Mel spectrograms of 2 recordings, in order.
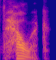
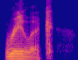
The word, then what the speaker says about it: Ralek: Pronounced Ralek. The R is not an R in Portuguese. So please don't call him Ralek or he will choke the fuck out of you.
